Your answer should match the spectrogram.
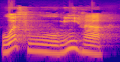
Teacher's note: واو ساكنة ما قبلها مضموم فهو من الطبيعي حركتين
